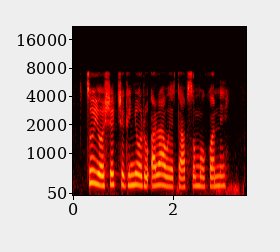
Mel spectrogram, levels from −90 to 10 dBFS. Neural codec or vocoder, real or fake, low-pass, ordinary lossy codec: none; real; 7.2 kHz; none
